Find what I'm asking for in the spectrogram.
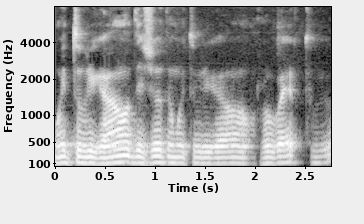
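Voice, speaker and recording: In a Chilean accent, a man talks at a medium pitch with a dark, mellow tone. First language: Spanish (speaking Portuguese). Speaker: company CEO. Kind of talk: podcast interview.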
